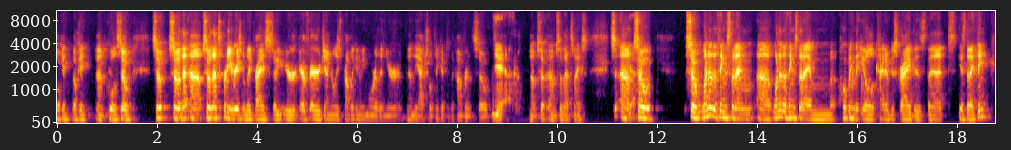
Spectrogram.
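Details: Adult man who says he has cluttering, speaking in an interview; cluttering.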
